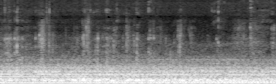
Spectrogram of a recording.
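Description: A person chewing a mouthful of beef pulao, rice and meat, with soft scattered clicks over a steady low background hum.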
